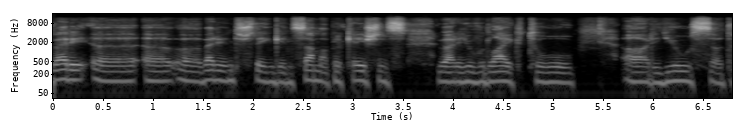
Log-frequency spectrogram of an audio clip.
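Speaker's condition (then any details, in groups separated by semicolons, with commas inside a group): No condition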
